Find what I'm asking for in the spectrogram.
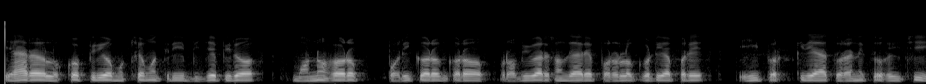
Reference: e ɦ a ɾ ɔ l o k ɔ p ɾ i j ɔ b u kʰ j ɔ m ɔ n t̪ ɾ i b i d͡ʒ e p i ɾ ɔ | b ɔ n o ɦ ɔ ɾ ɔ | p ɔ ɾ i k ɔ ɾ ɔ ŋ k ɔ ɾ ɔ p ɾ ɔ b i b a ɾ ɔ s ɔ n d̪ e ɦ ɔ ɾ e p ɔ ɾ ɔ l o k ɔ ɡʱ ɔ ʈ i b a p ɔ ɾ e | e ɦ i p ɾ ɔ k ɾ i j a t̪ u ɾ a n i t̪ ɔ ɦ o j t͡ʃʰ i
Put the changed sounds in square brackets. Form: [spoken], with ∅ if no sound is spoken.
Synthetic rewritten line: e ɦ a ɾ ɔ l o k ɔ p ɾ i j ɔ [m] u kʰ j ɔ m ɔ n t̪ ɾ i b i d͡ʒ e p i ɾ ɔ | [m] ɔ n o ɦ ɔ ɾ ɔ | p ɔ ɾ i k ɔ ɾ ɔ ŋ k ɔ ɾ ɔ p ɾ ɔ b i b a ɾ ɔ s ɔ n d̪ e ɦ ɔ ɾ e p ɔ ɾ ɔ l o k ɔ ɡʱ ɔ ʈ i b a p ɔ ɾ e | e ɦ i p ɾ ɔ k ɾ i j a t̪ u ɾ a n i t̪ ɔ ɦ o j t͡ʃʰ i

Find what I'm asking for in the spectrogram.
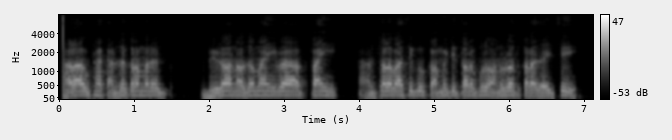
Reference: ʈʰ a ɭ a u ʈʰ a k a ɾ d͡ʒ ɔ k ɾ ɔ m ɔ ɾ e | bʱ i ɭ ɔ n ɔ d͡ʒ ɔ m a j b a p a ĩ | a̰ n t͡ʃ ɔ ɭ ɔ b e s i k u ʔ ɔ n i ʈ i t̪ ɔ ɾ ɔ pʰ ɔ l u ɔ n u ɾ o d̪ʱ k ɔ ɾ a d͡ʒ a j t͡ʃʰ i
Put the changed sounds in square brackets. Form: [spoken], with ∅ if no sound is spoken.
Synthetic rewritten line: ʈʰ a ɭ a u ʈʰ a k a ɾ d͡ʒ ɔ k ɾ ɔ m ɔ ɾ e | bʱ i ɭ ɔ n ɔ d͡ʒ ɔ m a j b a p a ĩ | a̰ n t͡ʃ ɔ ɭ ɔ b [a] s i k u [k] ɔ [m] i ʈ i t̪ ɔ ɾ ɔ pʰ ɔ [ɾ] u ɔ n u ɾ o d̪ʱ k ɔ ɾ a d͡ʒ a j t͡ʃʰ i

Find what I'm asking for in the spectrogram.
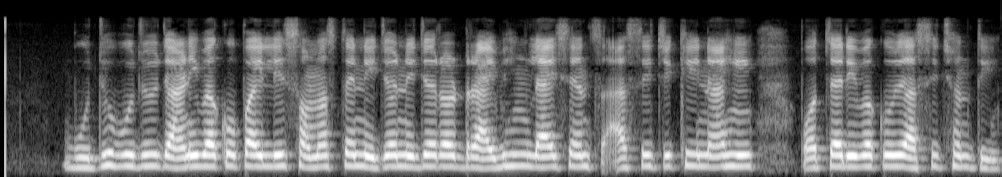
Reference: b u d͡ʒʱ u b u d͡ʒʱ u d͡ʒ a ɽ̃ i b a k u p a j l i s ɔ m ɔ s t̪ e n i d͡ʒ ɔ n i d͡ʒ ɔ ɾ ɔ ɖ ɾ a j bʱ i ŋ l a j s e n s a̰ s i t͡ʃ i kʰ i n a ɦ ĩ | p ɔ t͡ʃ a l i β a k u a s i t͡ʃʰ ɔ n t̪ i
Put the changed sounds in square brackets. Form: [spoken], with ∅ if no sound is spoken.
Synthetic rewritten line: b u d͡ʒʱ u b u d͡ʒʱ u d͡ʒ a ɽ̃ i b a k u p a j l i s ɔ m ɔ s t̪ e n i d͡ʒ ɔ n i d͡ʒ ɔ ɾ ɔ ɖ ɾ a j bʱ i ŋ l a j s e n s a̰ s i t͡ʃ i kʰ i n a ɦ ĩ | p ɔ t͡ʃ a [ɾ] i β a k u a s i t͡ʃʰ ɔ n t̪ i

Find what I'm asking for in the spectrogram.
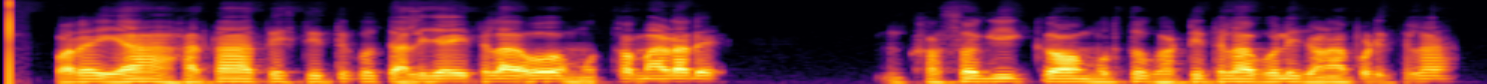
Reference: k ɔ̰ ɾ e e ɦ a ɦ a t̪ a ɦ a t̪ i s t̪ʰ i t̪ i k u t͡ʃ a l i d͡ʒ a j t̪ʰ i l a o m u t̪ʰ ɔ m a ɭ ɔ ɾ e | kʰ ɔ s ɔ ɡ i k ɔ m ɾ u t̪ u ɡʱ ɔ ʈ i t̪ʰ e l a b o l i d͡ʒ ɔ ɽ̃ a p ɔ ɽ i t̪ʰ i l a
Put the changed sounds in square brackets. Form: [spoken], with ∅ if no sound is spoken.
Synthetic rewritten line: [p] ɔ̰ ɾ e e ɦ a ɦ a t̪ a ɦ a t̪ i s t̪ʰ i t̪ i k u t͡ʃ a l i d͡ʒ a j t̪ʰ i l a o m u t̪ʰ ɔ m a [ɽ] ɔ ɾ e | kʰ ɔ s ɔ ɡ i k ɔ m ɾ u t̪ u ɡʱ ɔ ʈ i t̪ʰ [i] l a b o l i d͡ʒ ɔ ɽ̃ a p ɔ ɽ i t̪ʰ i l a

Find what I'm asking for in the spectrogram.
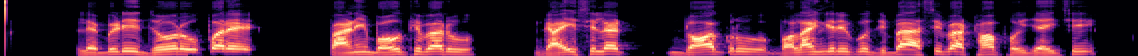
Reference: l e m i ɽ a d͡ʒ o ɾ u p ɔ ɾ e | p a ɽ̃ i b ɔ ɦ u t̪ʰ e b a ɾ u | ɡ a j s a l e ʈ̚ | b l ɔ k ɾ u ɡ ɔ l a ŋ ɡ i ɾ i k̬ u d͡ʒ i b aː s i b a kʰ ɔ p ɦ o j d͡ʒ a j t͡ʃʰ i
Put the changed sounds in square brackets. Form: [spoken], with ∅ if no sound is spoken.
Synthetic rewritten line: l e [b] i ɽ [i] d͡ʒ o ɾ u p ɔ ɾ e | p a ɽ̃ i b ɔ ɦ u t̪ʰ [i] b a ɾ u | ɡ a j s [i] l e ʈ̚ | b l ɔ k ɾ u [b] ɔ l a ŋ ɡ i ɾ i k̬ u d͡ʒ i b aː s i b a [ʈʰ] ɔ p ɦ o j d͡ʒ a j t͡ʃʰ i

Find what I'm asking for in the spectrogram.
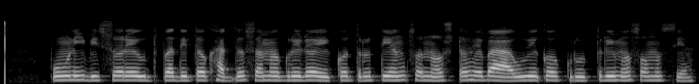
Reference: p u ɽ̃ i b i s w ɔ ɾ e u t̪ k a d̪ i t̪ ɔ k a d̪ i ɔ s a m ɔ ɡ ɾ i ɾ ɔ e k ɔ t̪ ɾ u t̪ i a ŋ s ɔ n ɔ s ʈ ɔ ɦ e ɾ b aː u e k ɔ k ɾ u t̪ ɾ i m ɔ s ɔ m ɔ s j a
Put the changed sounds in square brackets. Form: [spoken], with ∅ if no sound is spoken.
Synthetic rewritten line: p u ɽ̃ i b i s w ɔ ɾ e u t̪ [p] a d̪ i t̪ ɔ [kʰ] a d̪ [j] ɔ s a m ɔ ɡ ɾ i ɾ ɔ e k ɔ t̪ ɾ u t̪ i a ŋ s ɔ n ɔ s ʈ ɔ ɦ e [∅] b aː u e k ɔ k ɾ u t̪ ɾ i m ɔ s ɔ m ɔ s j a

